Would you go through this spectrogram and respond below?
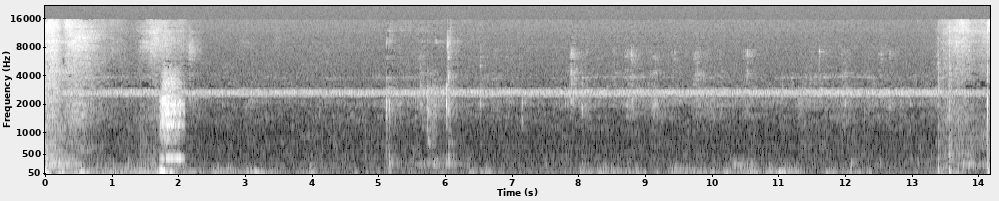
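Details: Near Morghatti Forest Rest House in Jim Corbett National Park, a sambar deer gives a single loud, abrupt honking alarm bark over a steady insect drone as a tiger comes near.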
